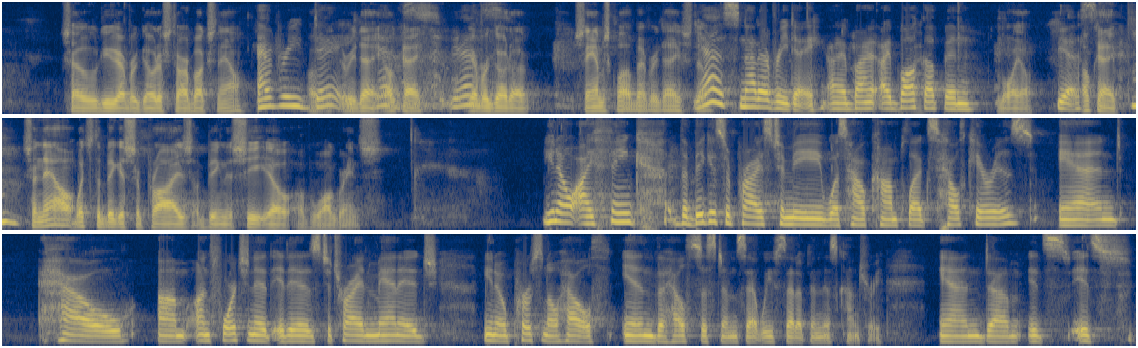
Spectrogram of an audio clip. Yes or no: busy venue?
yes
